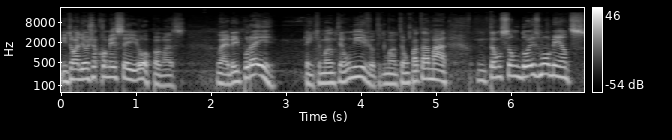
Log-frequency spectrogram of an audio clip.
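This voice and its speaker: A man's fairly high voice with very wide pitch swings, over noticeable background noise. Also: moderate pace. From Porto Alegre, southern Brazil. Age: 20s. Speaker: sports radio commentator. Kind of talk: casual interview.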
